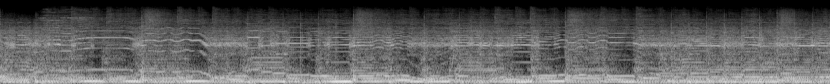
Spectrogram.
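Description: Electric guitar played through an amplifier, a lead line of sustained notes with bends and vibrato, over a heavy rock backing track.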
